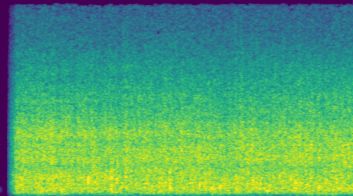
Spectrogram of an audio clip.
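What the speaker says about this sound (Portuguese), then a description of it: "Vou fazer uma foto aqui dessa cachoeira agora." A waterfall on a rural country property, a steady, dense roar of falling water that stays loud and unbroken throughout, with no voices.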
